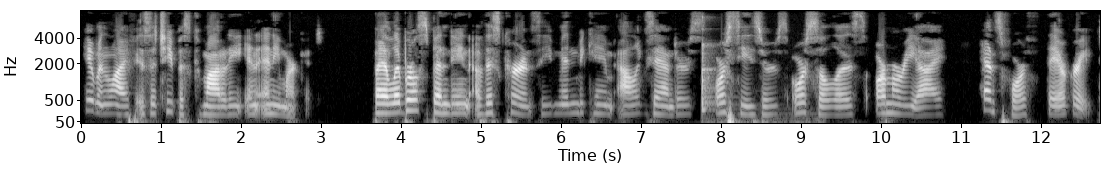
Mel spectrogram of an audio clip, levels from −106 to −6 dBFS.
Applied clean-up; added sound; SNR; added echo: none; Bowed string instrument; 15 dB; none.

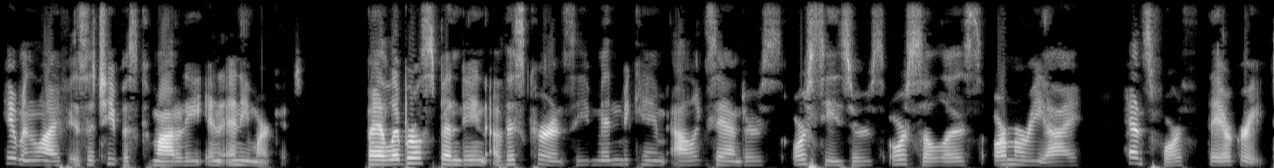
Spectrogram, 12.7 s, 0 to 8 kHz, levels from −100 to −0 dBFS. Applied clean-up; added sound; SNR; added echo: none; none; none; none.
